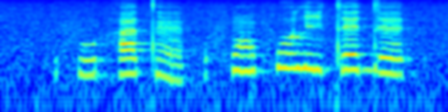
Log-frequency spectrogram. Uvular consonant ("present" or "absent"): absent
